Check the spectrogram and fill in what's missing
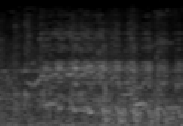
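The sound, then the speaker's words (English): A horse whinnies with a wavering, drawn-out call over a steady background of hooves clip-clopping, fairly loud, for about two seconds, with no talking. “Cows, pigs, and packs of stray dogs roamed freely in the streets, while thousands of overworked horses powered the Industrial Revolution.”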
